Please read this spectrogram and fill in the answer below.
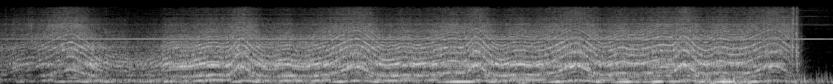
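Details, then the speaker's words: Toyota 3K forklift, 4Y engine reportedly seized, fan missing, crank pulley bent, battery of unknown charge: sluggish cranking at about four labored pulses a second, starter whirring, no firing; owner suspects low compression, plugs caked, engine possibly cooked. "Does turn over. It's more than they said it did. H maybe no compression. It doesn't look like they've pulled plugs cuz they're awfully caked, but it is turning over very slow."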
